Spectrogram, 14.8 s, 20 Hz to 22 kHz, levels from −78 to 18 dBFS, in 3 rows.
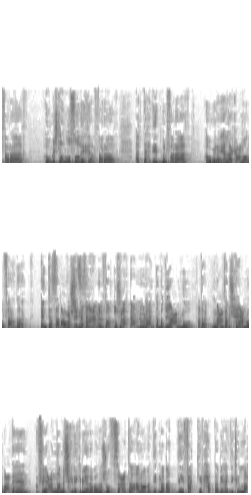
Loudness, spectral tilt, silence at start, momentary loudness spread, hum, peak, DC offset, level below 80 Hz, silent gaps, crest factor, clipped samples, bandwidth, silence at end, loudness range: -19 LUFS; -5 dB/octave; 0 s; 6 LU; none; -2 dBFS; under 0.1%; -52 dBFS; none; 16 dB; under 0.1%; 11 kHz; 0 s; 2 LU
